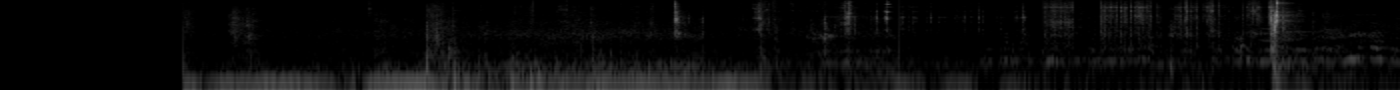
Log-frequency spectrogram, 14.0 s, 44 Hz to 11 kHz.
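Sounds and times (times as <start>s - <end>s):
low rumble: 1.8s - 10.4s
metal tools clinking: 6.5s - 13.3s.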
